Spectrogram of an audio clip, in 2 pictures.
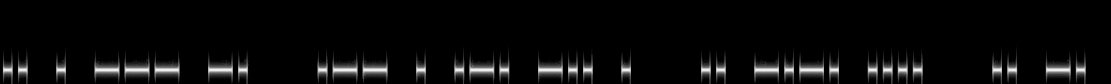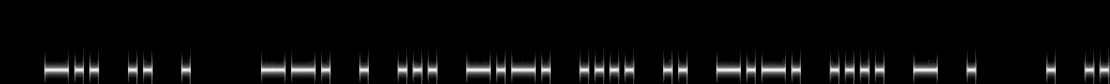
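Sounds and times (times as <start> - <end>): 
CW Morse code beeps: 0.0 - 0.3, 1.0 - 2.5, 3.2 - 6.4, 7.0 - 9.3, 10.0 - 10.9, 11.6 - 13.1, 13.8 - 20.9, 21.6 - 22.2.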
